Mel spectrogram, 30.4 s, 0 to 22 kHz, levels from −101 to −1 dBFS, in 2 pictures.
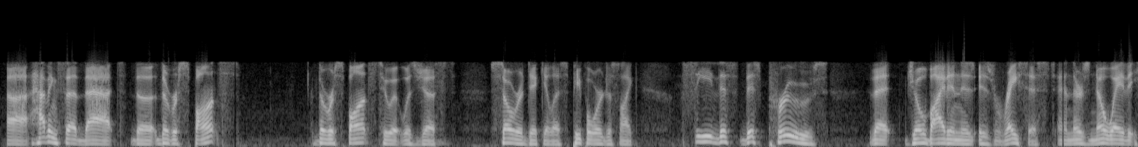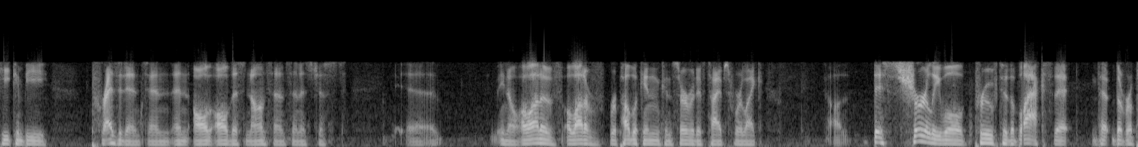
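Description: Speech carried over G.711 telephone coding, band-limited below 4 kHz, has four short dropouts from packet loss filled with silence, at 3.12–3.14, 7.62–7.64, 14.16–14.18 and 28.80–28.82 s. Each hole lasts 20 ms, consistent with one lost packet, and the receiver inserted silence, so each gap starts and ends abruptly.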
